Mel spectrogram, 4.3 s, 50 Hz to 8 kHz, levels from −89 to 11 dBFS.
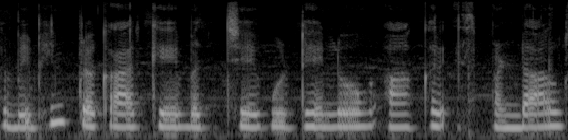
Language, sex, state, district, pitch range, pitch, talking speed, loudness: Hindi, female, Uttar Pradesh, Jyotiba Phule Nagar, 245-260 Hz, 255 Hz, 155 wpm, -31 LUFS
